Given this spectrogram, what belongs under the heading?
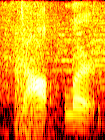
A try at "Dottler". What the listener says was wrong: You said Dottler. No, Dottler. There's an L. Yes, there's an L in there. There's an L in there.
